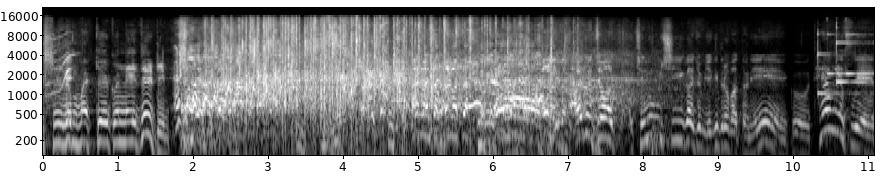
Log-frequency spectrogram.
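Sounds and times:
people clapping: 0:01.8 - 0:08.0
people laughing: 0:01.8 - 0:09.2.

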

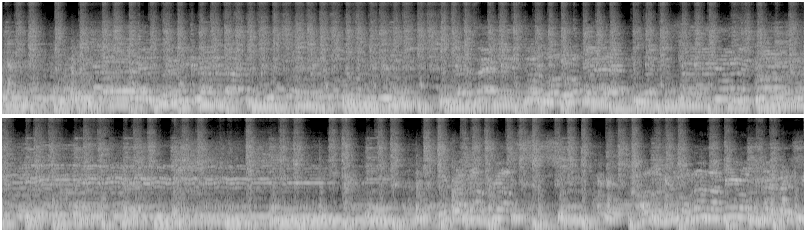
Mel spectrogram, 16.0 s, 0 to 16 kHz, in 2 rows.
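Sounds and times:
amplified live cumbia band: 0:00.0 - 0:16.0
bass line: 0:00.0 - 0:16.0
percussion beat: 0:00.0 - 0:16.0.

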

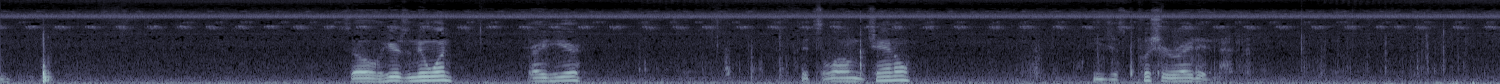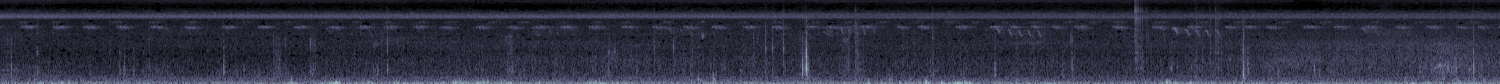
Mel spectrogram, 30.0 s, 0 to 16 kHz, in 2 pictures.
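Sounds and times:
insects chirping: 0:00.0 - 0:30.0.

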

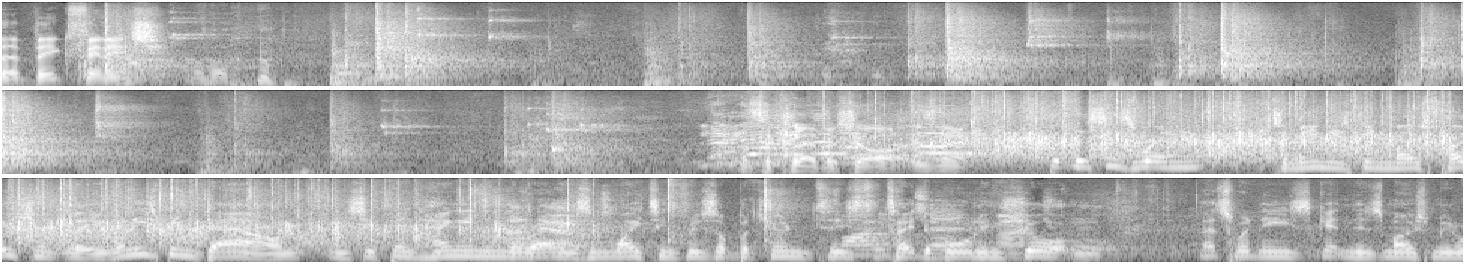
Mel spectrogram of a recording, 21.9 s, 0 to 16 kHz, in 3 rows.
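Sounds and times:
court shoes squeaking: 0:00.4 - 0:10.8
squash ball hits: 0:01.6 - 0:02.3, 0:03.2 - 0:05.1, 0:05.8 - 0:09.1.

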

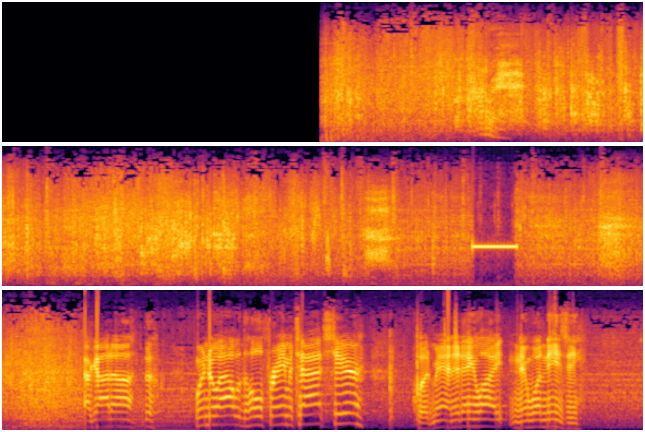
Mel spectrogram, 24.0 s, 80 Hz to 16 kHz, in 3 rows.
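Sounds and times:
censor bleep: 0:13.9 - 0:14.5.

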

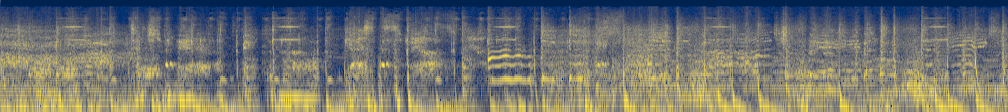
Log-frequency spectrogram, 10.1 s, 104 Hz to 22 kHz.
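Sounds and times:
wavering synth line: 0:00.0 - 0:03.3
eurodance techno music: 0:00.0 - 0:10.0
pounding kick drum: 0:00.0 - 0:10.0.

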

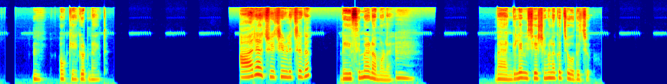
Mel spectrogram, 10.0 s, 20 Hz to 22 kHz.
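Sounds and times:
cricket chirping: 0:00.0 - 0:10.0
woman speaking: 0:00.5 - 0:01.7, 0:03.6 - 0:06.3, 0:07.4 - 0:09.0.

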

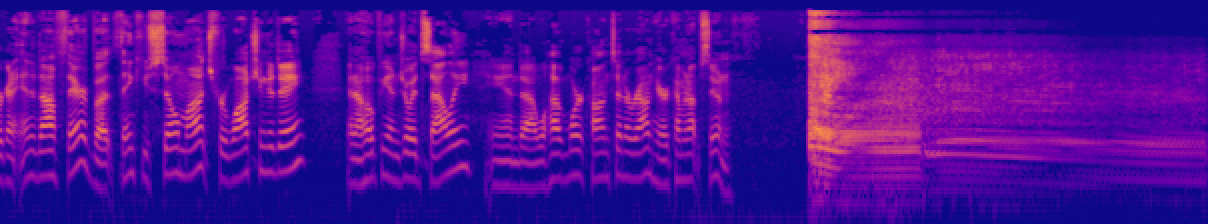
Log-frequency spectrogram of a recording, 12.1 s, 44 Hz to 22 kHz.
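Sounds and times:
car exhaust driving away: 0:08.1 - 0:12.0.

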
